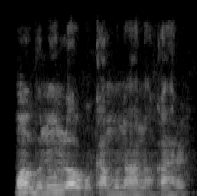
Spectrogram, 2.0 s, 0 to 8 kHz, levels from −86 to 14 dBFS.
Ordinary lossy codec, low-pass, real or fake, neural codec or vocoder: none; 7.2 kHz; real; none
